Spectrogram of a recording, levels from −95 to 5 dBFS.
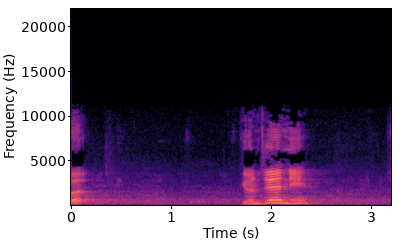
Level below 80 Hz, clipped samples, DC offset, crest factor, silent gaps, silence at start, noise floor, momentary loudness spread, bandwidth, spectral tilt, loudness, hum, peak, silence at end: -84 dBFS; under 0.1%; under 0.1%; 22 dB; none; 0 s; -47 dBFS; 27 LU; 11 kHz; -3 dB/octave; -21 LUFS; none; -4 dBFS; 0.4 s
